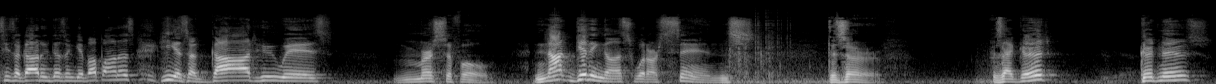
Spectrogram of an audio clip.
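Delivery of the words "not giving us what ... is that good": normal talking voice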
